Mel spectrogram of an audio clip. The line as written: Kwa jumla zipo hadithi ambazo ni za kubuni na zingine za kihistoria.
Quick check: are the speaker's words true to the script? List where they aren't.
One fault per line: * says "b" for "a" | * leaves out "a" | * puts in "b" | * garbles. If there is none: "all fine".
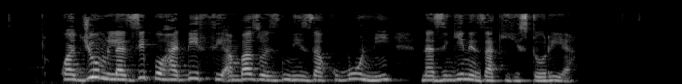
all fine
